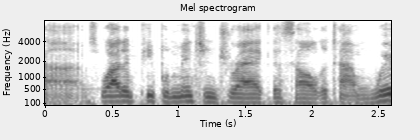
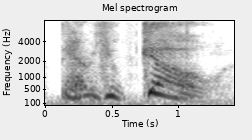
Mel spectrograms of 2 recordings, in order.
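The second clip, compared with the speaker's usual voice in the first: excited gasp; 11 semitones higher, 6 dB louder, slower than usual. Real, not acted. Spotting a bird, excited.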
